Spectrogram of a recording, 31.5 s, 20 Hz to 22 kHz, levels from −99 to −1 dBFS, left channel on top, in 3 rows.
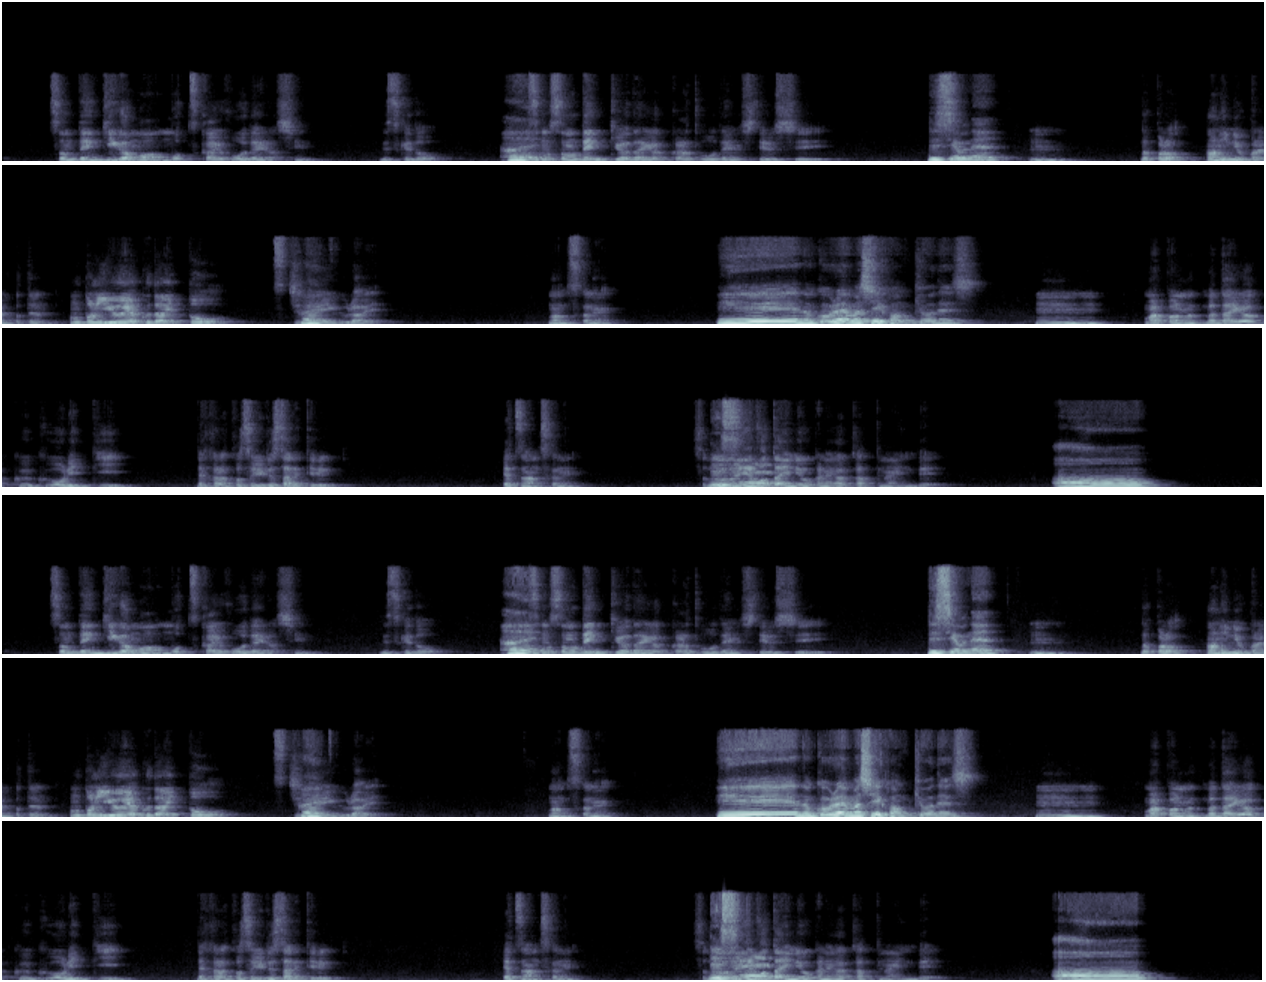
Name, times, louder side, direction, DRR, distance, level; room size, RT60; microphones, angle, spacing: voice 1, 0.4-2.6 3.1-3.6 4.3-6.8 8.6-8.9 9.5-12.3 12.9-13.6 15.1-15.6 19.1-19.7 20.0-22.1 22.7-23.8 25.2-25.8 26.9-28.8, equal, 5° left, 1.2 m, -41 dB
voice 2, 4.2-4.5 7.7-8.3 13.0-13.2 16.5-18.6 26.9-27.4 29.8-30.5, right 1 dB, 60° right, 1.0 m, -27 dB
9.9 x 3.9 x 2.6 m
head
